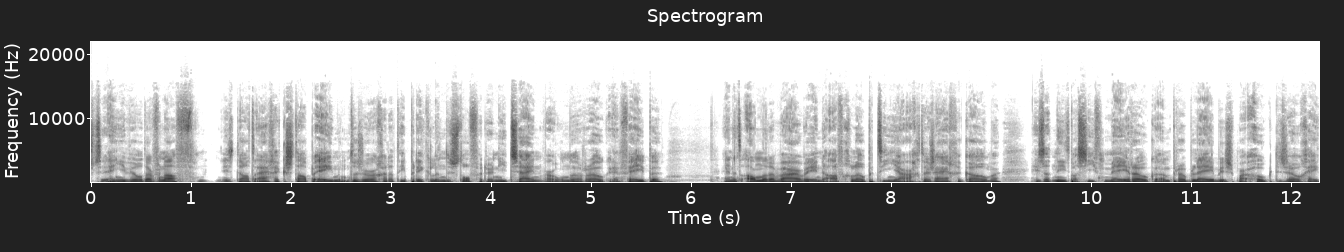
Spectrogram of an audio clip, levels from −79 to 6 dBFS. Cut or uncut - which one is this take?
cut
